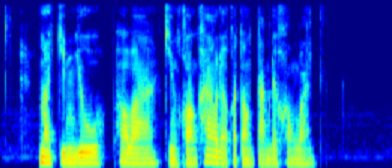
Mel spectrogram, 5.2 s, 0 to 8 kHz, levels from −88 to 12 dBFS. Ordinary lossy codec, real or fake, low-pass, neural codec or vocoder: none; real; 7.2 kHz; none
